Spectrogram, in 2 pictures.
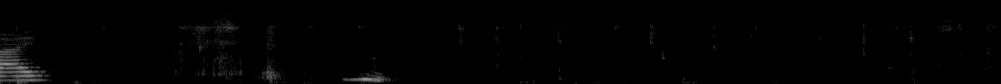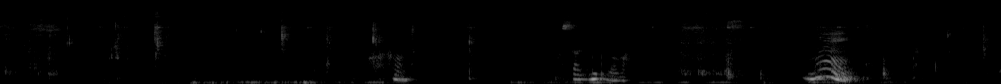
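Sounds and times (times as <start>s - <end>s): chewing and mouth smacks: 1.8s - 15.3s, 18.6s - 20.0s.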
